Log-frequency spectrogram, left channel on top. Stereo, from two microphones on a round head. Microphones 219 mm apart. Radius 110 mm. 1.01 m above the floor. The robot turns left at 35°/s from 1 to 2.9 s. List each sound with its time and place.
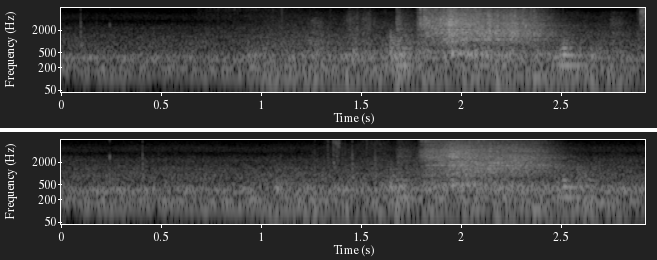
1.7 s crushing: 70° left (ahead or behind), 0.6 m; by 2.5 s 55° left (ahead or behind), 0.6 m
